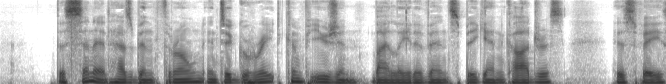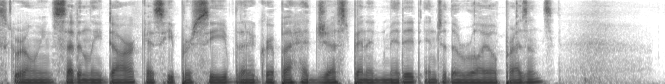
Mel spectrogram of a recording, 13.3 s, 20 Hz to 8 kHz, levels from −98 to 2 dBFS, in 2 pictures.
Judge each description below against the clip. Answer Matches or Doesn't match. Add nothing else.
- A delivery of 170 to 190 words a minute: Doesn't match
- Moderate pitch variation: Doesn't match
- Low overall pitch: Matches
